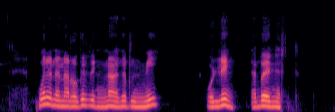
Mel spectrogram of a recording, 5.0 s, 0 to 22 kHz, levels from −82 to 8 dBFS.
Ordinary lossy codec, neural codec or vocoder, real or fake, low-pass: none; codec, 32 kHz, 1.9 kbps, SNAC; fake; 14.4 kHz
